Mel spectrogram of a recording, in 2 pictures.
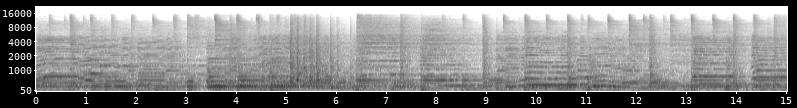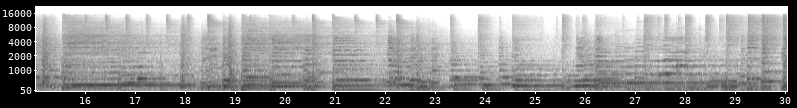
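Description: Small jazz band playing an instrumental piece live: saxophone over electric keyboard, bass guitar and drum kit, with steady drum strokes throughout.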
